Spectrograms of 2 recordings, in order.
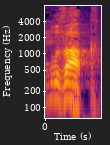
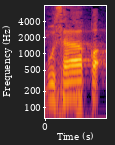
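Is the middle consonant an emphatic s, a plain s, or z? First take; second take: z; plain s. First: The middle consonant is a z. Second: The middle consonant is a plain s. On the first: "وبالزاي" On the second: "وبالسين"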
